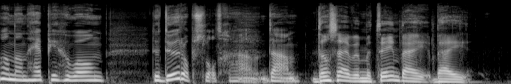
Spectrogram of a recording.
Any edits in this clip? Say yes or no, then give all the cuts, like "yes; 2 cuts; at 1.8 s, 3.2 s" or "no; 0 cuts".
no; 0 cuts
